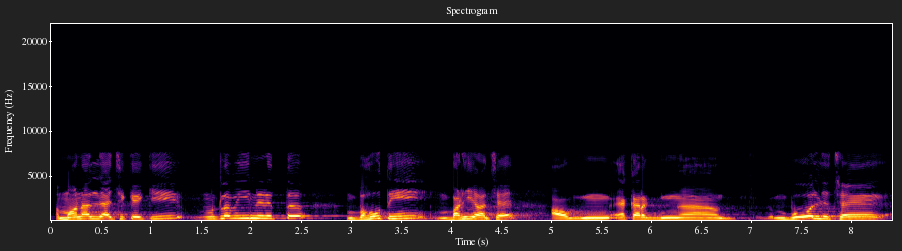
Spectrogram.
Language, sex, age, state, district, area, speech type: Maithili, male, 30-45, Bihar, Begusarai, urban, spontaneous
